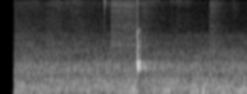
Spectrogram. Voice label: voice message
